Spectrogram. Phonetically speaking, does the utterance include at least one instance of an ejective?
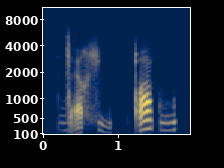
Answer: yes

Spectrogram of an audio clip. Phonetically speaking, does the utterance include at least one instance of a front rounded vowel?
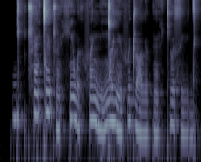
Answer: yes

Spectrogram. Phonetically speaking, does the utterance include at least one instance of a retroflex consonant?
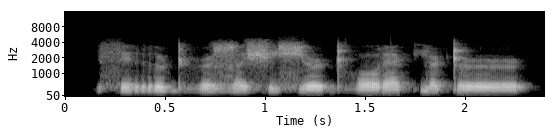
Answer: yes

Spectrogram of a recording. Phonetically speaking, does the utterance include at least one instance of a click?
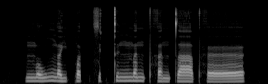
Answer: no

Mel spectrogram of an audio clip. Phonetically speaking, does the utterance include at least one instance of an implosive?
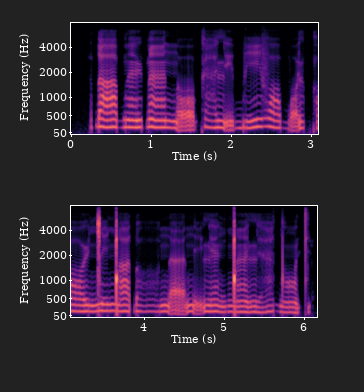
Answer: yes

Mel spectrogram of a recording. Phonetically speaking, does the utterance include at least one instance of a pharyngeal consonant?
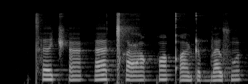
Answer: yes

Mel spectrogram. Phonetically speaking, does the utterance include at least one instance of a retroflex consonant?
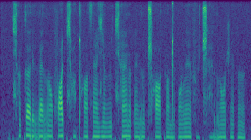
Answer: yes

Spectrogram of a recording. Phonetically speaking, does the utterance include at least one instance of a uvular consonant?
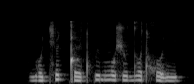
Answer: yes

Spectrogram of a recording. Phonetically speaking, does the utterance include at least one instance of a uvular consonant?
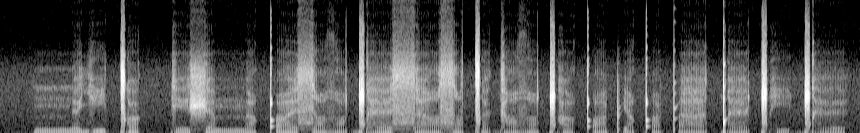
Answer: yes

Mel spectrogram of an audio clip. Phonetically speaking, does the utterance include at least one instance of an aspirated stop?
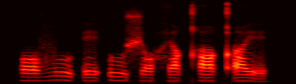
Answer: yes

